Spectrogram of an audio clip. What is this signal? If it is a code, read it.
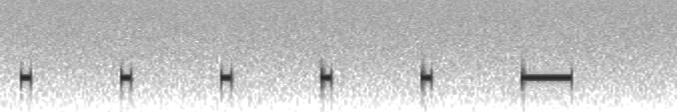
Radio time signal (six pips, as the Greenwich Time Signal), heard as pips.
